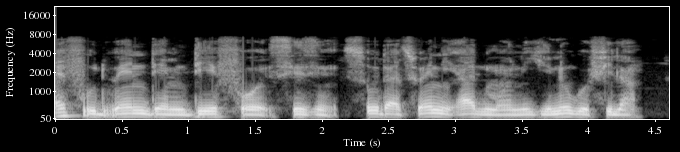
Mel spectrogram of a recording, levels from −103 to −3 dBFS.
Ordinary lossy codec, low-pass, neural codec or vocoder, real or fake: none; 7.2 kHz; none; real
